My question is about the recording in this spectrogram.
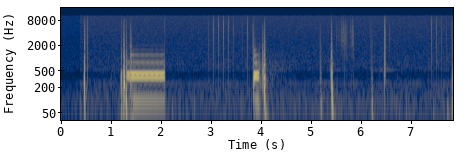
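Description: Telephone busy tone after dialing a busy test number on a collect call: one steady tone of about a second, then a shorter burst, with scattered sharp line clicks around them.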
